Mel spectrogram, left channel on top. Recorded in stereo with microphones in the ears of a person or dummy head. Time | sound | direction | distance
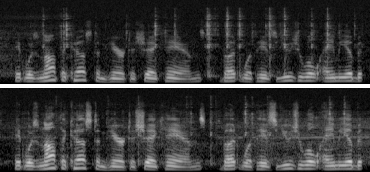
0.1 | a man speaking | 80° right | ?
